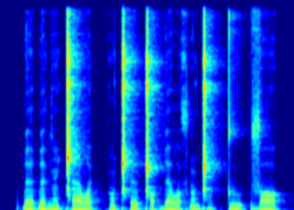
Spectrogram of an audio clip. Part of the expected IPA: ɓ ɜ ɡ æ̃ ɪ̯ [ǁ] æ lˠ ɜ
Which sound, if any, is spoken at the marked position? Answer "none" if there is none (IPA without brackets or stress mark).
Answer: ǁ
